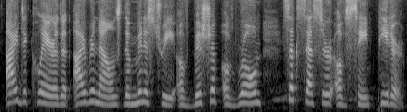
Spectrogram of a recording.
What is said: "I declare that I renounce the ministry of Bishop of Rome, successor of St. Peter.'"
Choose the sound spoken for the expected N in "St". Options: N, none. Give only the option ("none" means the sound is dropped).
N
